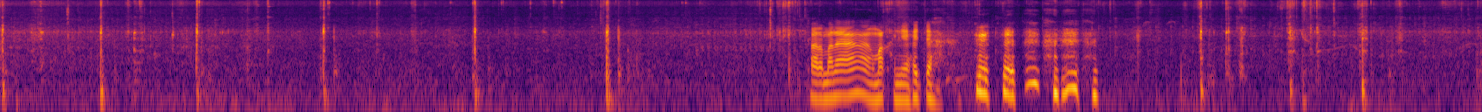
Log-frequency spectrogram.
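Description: A knife knocks and scrapes against bamboo.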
